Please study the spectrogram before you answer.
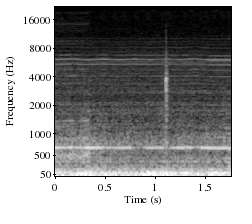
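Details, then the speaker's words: Tesla Model 3 Performance: steady low motor drone with a thin constant tone that stops cleanly in under two seconds, the normal sound of the steering column adjust motor. "so that's you know that's how it should sound one more time"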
